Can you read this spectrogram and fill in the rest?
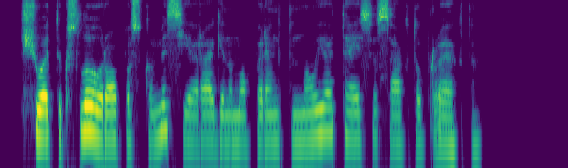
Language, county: Lithuanian, Vilnius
